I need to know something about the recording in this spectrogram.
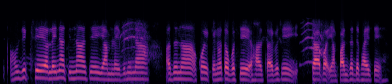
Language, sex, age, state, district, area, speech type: Manipuri, female, 30-45, Manipur, Kangpokpi, urban, conversation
